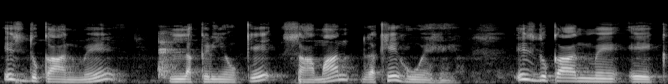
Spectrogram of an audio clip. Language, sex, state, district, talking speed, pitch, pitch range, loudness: Hindi, male, Madhya Pradesh, Dhar, 115 wpm, 125 Hz, 110-155 Hz, -18 LUFS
